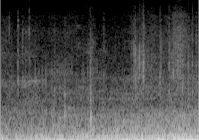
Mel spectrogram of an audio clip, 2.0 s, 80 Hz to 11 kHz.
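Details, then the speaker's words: Chevy Malibu after throttle body cleaning (had rough idle, stalling, slow starts, code P0121): engine settles at a stop on the drive with a low, even rumble, rpm steady, no dips or stumbles. "i come to a stop rpm stay nice and steady"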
